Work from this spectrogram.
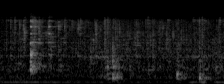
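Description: Mukkutti juice being stirred into bubbling jaggery syrup in a pan makes a soft, faint sizzle with a few light scrapes of the stirring spoon, no voices.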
